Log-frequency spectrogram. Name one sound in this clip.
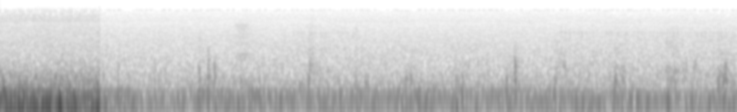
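Footsteps crunch on a gravel path, coming closer.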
